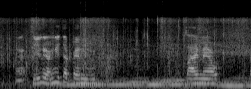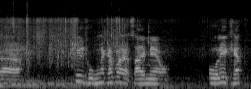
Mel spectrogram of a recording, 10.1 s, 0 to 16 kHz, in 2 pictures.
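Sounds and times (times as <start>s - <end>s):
plastic bag crinkling: 0.0s - 8.3s
person speaking: 0.3s - 8.4s.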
